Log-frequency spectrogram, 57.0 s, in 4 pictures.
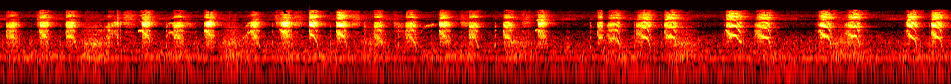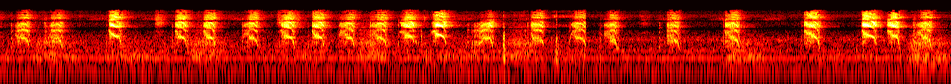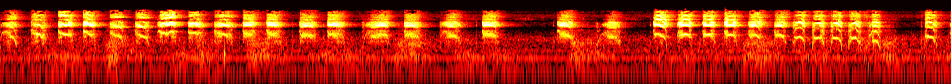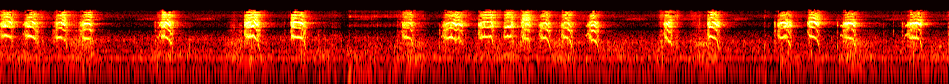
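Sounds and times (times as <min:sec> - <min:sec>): bird giving harsh distress calls: 0:26.3 - 0:36.1, 0:36.9 - 0:41.8, 0:42.4 - 0:44.3, 0:48.8 - 0:51.9, 0:54.4 - 0:56.8.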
